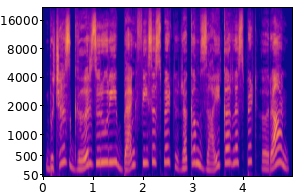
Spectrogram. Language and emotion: Kashmiri, surprised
